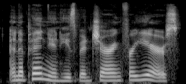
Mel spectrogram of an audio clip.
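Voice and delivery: ordinary delivery

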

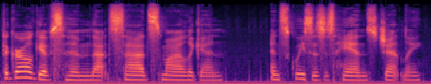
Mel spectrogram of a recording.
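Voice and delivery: ordinary delivery

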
